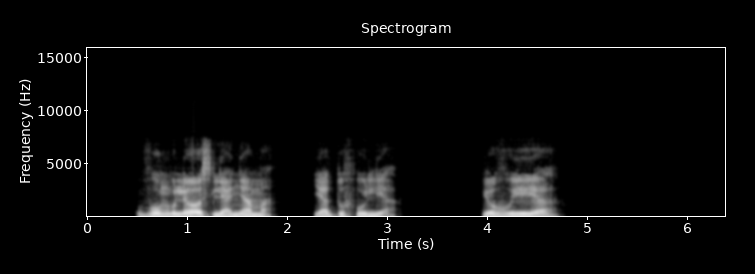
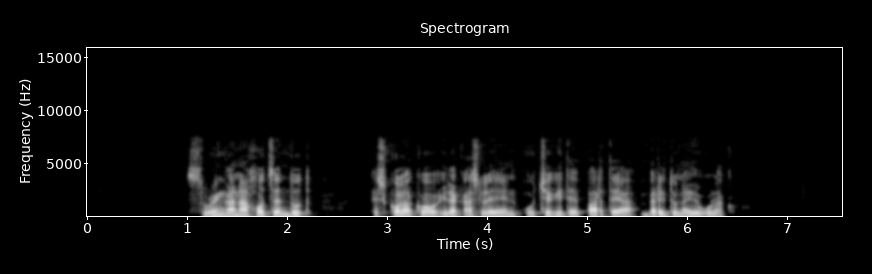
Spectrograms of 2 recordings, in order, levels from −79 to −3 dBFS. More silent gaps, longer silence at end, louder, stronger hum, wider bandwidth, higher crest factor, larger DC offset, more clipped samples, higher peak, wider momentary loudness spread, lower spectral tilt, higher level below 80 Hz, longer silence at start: first, 1.94-2.27 s, 3.17-3.95 s vs none; first, 1.7 s vs 1.2 s; about the same, -16 LUFS vs -18 LUFS; neither; about the same, 7.4 kHz vs 7.6 kHz; about the same, 18 dB vs 18 dB; neither; neither; about the same, 0 dBFS vs 0 dBFS; about the same, 12 LU vs 11 LU; about the same, -7.5 dB/octave vs -7 dB/octave; first, -52 dBFS vs -64 dBFS; second, 0.5 s vs 1 s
